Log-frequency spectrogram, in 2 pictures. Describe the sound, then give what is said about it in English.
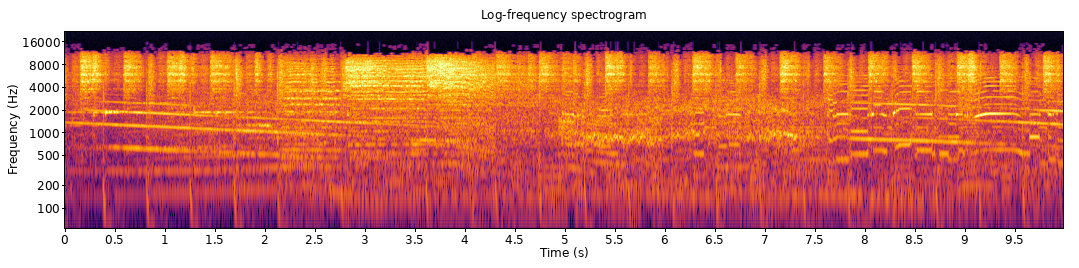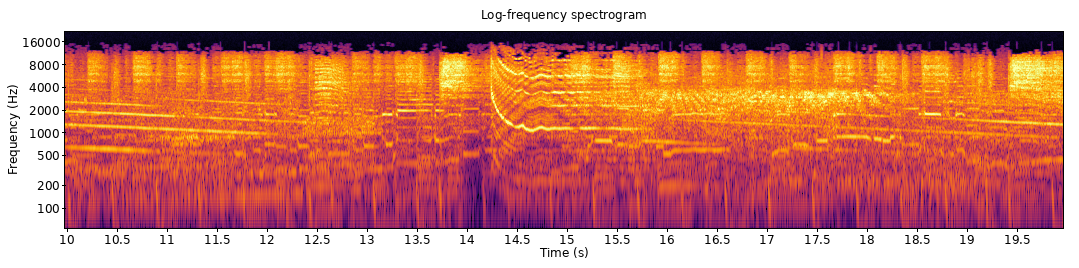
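A loud, relentless TV car chase involving highway patrol officers: roaring engines, screeching tyres and wailing sirens that rise and fall, layered over a dense, frantic score with no letup for the full twenty seconds. “Cue car chase. I love how insane the soundtrack goes at this point.”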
